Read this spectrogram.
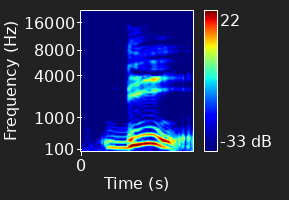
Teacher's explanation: Di kita baca panjang. Mad tabi'i panjang 2 harokat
